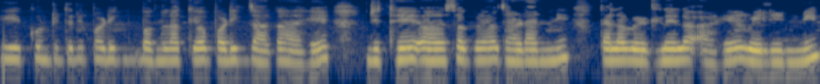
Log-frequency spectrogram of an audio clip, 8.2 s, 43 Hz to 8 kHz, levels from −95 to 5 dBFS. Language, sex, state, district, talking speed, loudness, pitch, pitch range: Marathi, female, Maharashtra, Sindhudurg, 125 wpm, -26 LUFS, 190 Hz, 185-200 Hz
